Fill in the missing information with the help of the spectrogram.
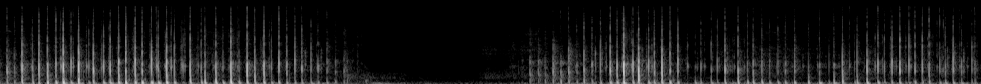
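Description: A small snus container is tapped rapidly with the fingertips, giving a fast, steady stream of dull, low taps with almost no ring. The tapping fades to silence for about a second near the middle, then starts up again at full pace until the end.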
